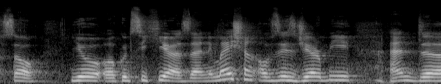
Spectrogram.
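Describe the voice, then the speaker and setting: A man speaks with a high pitch in a Russian accent. Room echo is audible. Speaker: astrophysicist. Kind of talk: conference talk. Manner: halting, many filler sounds.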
